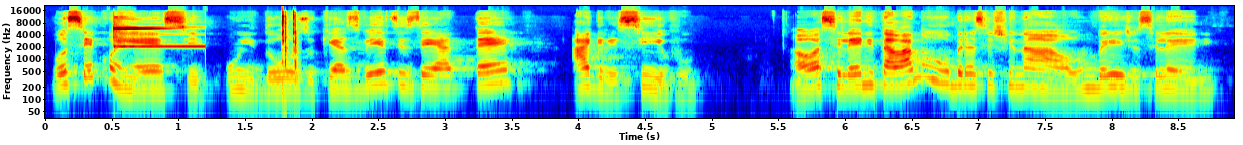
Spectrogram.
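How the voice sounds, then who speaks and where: A woman's voice: medium pitch, animated, measured pace, fairly bright tone, a little hiss or hum. A woman in her forties with a Brazilian accent, teaching a live online class for elder caregivers in a chatty way and often checking in with her viewers. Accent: Brazilian Portuguese. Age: 40s. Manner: chatty, tags nearly every sentence with a question to viewers.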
